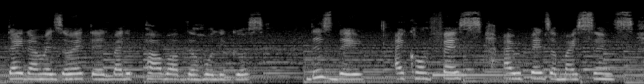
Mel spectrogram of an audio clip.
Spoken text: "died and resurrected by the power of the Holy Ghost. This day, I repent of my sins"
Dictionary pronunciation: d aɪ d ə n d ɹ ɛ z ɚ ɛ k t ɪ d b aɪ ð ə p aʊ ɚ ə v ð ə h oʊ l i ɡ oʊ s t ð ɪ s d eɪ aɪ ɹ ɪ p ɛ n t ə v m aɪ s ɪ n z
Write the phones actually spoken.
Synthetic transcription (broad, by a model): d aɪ d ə n ɹ ɛ z ɚ ɛ k t ɪ d b aɪ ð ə p aʊ ɚ ə v ð ə h oʊ l i ɡ oʊ s t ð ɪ s d eɪ aɪ ɹ ɪ p ɛ n t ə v m aɪ s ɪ n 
